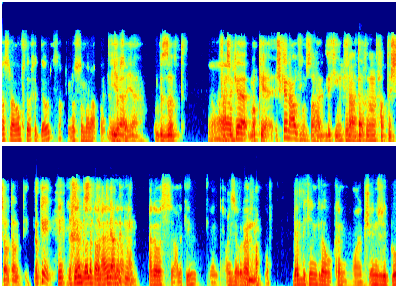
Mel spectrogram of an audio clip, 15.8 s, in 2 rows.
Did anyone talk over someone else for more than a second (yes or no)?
yes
